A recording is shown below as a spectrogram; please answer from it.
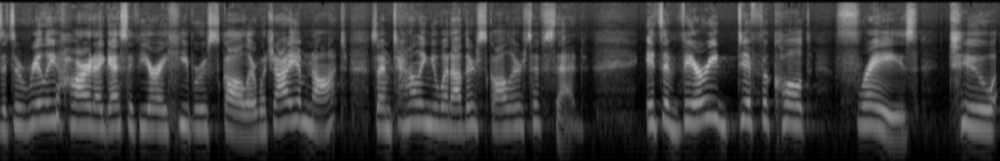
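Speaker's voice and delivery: normal talking voice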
